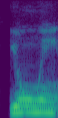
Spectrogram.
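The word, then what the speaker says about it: Yung Wing: He depending on if you are a Mandarin speaker or a Cantonese speaker, Yong Wing is the pronunciation in Cantonese. And if you are a Mandarin speaker like I do, his name is Rong Hong.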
